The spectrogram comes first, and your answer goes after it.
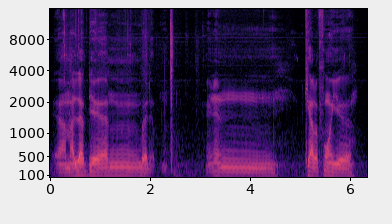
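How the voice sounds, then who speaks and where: In a very deep, low pitch, a man speaks very slowly in a monotone, flat intonation, with long, frequent pauses and audible room echo. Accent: American. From Virginia, Richmond. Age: 60s. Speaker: mime and author, army veteran. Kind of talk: casual interview.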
